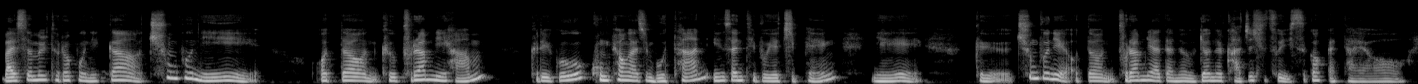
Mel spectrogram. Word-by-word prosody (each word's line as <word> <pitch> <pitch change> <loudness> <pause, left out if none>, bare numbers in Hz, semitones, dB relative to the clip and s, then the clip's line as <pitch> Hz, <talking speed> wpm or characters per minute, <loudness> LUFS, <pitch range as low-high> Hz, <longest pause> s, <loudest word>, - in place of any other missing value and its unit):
말씀을 195 +6 +3
들어 190 -1 -2
보니까 170 0 0
충분히 185 - +1 0.5
어떤 170 -1 +1
그 165 -2 -2
불합리함 195 - +2 0.4
그리고 180 - +1
공평하지 185 -3 +2
못한 170 - 0
incentive의 175 -4 +1
집행 150 - -3 0.4
예 145 -1 +1 0.5
그 140 -1 -3
충분히 275 -6 +2
어떤 155 0 -2
불합리하다는 165 -5 +1
의견을 170 +4 0
가지실 180 +6 -4
수 155 - -3
있을 130 -1 -5
것 190 0 -1
같아요. 135 -3 -5
170 Hz, 275 characters per minute, -23 LUFS, 150-195 Hz, 0.5 s, 말씀을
